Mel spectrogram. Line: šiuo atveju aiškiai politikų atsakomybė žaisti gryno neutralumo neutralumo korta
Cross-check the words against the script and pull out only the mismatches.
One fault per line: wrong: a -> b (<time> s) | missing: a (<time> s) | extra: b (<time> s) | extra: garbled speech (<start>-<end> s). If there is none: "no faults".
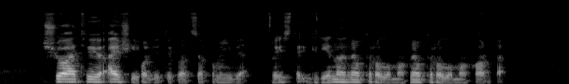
no faults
